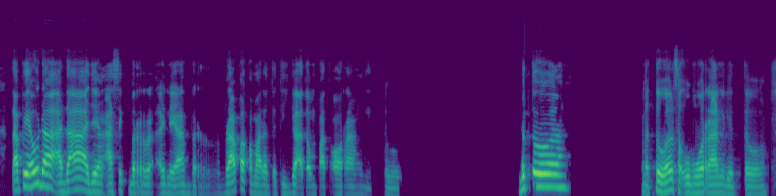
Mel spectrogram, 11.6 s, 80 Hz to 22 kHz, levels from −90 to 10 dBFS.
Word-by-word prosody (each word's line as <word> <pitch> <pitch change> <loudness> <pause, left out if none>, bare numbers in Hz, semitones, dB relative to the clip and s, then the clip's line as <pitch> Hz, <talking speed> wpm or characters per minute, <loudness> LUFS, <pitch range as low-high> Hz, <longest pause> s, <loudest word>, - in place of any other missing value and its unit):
tapi, 220 +7 +3
ya - - +4
udah, 230 - +4
ada 165 +6 +1
aja 150 -1 -1
yang 140 - -11
asik 140 +3 -7
ber 130 -1 -7 0.2
ini 125 -2 -7
ya 125 +2 -4
ber 120 -1 -14 0.4
berapa 140 - +1
kemarin 125 -3 -5
tuh - - -13
3 120 -2 -4
atau 115 - -6
4 120 0 -9
orang, 115 -1 -9
gitu. 100 0 -24 1.8
Betul. 220 +1 +6 1.2
Betul, 150 +4 +1
seumuran 130 0 -2
gitu. 115 0 -10
130 Hz, 120 wpm, -23 LUFS, 115-165 Hz, 1.8 s, Betul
